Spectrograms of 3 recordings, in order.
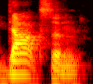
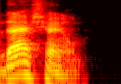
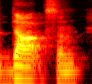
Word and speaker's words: dachshund: We call it it would be called a dachshund would be the proper pronunciation. But some people call it a dash hound. Because if you look at the way it's spelled, it looks like dash hound. But the proper pronunciation is dachshund.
